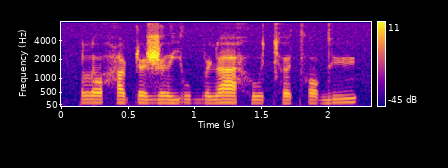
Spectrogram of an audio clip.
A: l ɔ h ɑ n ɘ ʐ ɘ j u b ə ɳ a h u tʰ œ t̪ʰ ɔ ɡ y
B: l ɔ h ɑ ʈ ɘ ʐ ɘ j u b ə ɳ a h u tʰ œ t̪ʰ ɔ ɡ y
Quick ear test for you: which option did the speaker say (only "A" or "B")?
B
